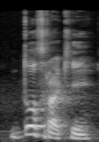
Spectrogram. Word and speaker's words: Dothraki: itself it's actually pronounced Dothraki with the stress on the first syllable next we have a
